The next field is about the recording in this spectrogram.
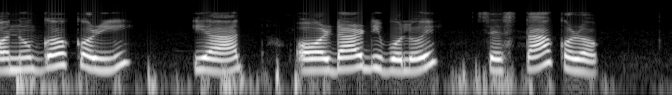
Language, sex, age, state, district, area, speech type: Assamese, female, 18-30, Assam, Dhemaji, rural, read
